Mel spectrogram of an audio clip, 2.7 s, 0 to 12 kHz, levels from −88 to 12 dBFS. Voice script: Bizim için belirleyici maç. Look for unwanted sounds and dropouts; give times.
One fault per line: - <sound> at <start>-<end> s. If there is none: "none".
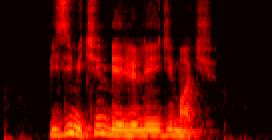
none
